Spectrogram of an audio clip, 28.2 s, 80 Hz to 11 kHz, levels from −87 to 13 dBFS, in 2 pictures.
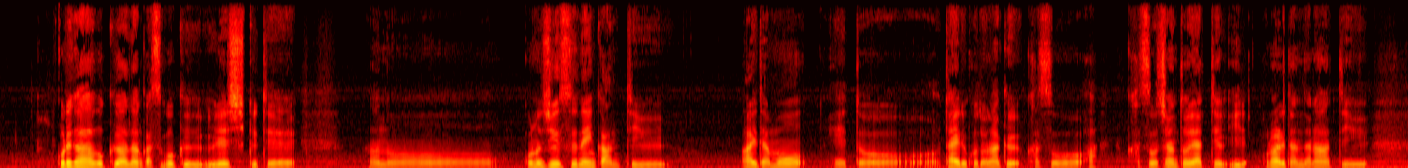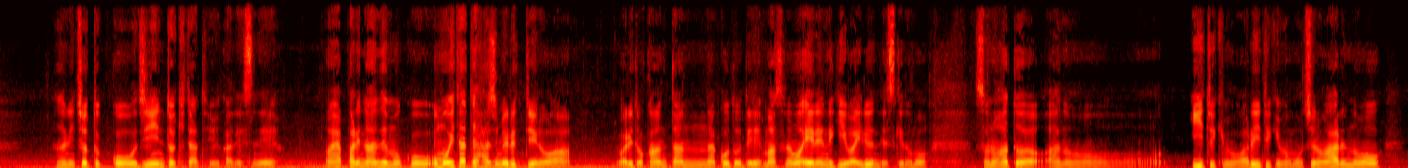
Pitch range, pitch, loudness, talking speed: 95-130 Hz, 105 Hz, -30 LUFS, 345 characters per minute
